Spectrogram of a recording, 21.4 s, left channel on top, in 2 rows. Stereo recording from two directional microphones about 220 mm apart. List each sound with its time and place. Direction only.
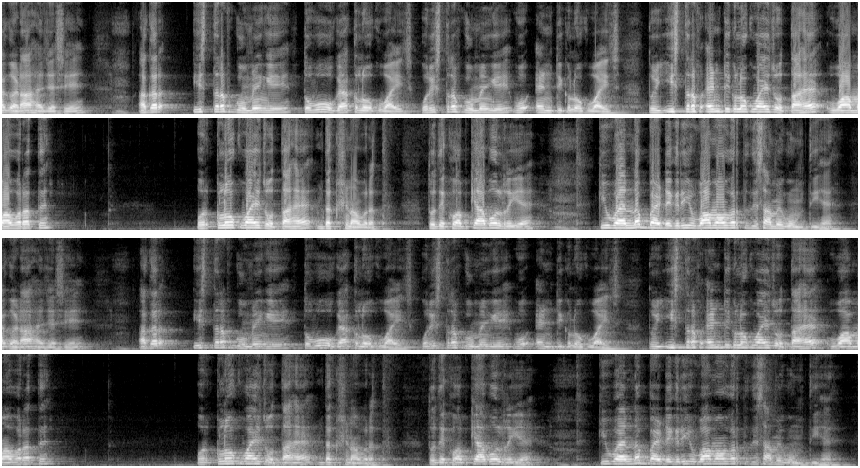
0.0 s a man's voice: 40° left (ahead or behind)
13.1 s a man's voice: 40° left (ahead or behind)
